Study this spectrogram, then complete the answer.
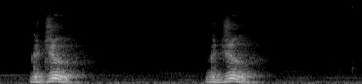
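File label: "kick", spoken word; hruso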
